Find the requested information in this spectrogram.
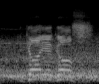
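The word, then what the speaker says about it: Gallegos: pass there by gagos must apologize to the Chilean Felipe gagos for mispronouncing his name in the first couple of matches gagos it is Alex bson is being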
